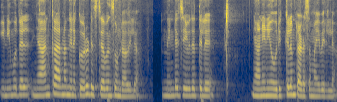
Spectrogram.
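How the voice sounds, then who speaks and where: A woman's voice: mid-range voice, fairly even intonation, normal speed, clear, resonant tone, natural voice. A woman voicing a young male office boss who talks earnestly and pleadingly to the woman he loves.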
